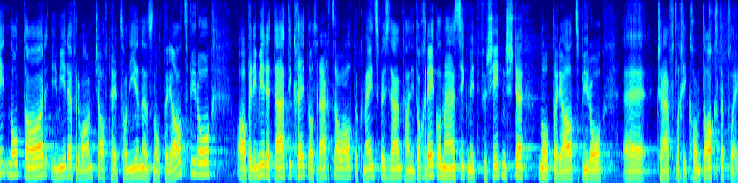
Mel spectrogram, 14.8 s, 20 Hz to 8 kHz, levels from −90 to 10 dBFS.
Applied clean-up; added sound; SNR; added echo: none; none; none; none.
